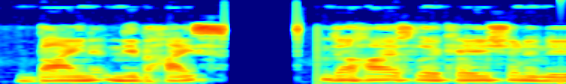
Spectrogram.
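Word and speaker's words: Beinn Nibheis: is been nervous in Scottish Gaelic it is pronounced bine nib highs the highest location in the united states of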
